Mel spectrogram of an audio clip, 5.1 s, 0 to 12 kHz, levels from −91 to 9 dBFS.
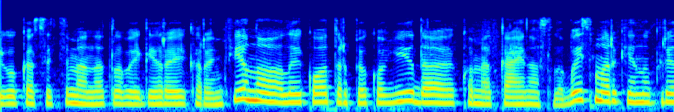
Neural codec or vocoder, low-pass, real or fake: codec, 16 kHz, 16 kbps, FreqCodec, larger model; 7.2 kHz; fake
